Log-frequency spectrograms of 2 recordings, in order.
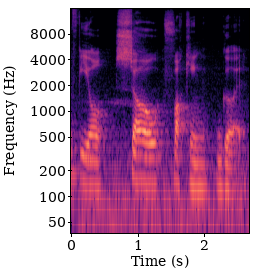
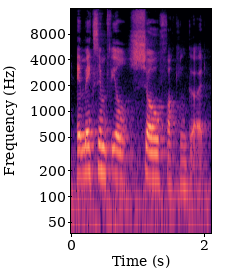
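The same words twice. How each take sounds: First: Drawn-out, deliberate words; slow, savored emphasis. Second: Quicker, livelier insistence; emphatic repeat. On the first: Woman on her man's love of surprises, slowly savoring. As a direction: stretch out each word of "so fucking good". Repeats line, first drawn out. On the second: Woman insisting on her man's joy, emphatic. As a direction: drive home "so fucking good" with more energy. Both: Real, not acted.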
